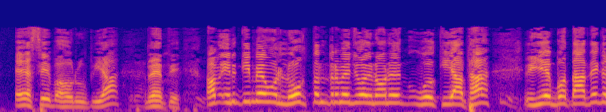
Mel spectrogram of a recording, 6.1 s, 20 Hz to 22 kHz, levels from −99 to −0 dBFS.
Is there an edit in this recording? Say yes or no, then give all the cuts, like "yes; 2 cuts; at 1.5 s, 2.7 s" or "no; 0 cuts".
no; 0 cuts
